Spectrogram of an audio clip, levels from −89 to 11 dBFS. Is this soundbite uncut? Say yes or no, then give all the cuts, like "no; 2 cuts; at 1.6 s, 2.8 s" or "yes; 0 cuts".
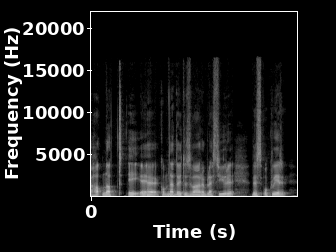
no; 1 cut; at 1.1 s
